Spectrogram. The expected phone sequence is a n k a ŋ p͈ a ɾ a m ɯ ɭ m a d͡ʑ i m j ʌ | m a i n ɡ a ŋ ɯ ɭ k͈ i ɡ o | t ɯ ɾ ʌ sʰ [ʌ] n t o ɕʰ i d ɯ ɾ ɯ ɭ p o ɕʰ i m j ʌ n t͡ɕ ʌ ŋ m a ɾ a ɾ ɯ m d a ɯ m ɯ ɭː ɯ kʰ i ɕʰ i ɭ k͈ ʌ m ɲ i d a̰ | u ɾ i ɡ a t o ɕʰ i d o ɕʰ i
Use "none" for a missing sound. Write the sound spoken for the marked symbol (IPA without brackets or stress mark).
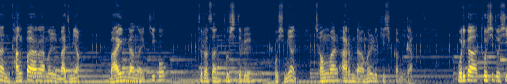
ʌ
